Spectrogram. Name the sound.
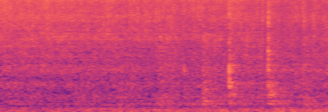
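tomato paste and onion gravy sizzling while frying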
